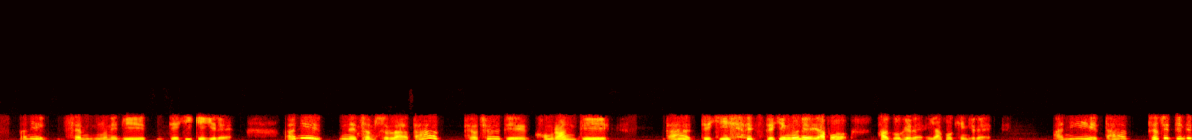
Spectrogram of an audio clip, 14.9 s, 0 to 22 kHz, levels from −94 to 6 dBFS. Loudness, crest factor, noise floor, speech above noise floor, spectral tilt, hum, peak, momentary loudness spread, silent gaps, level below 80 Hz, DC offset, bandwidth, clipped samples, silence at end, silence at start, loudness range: -26 LUFS; 22 dB; -70 dBFS; 45 dB; -10 dB/octave; none; -4 dBFS; 12 LU; none; -66 dBFS; under 0.1%; 4.2 kHz; under 0.1%; 0 s; 0.25 s; 7 LU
